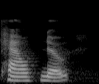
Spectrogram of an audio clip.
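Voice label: "pound note", English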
